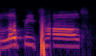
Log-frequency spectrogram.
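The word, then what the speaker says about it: L'Hôpital: today's video we'll look at indeterminate forms and l'hopital's Rule that's how that is pronounced l'hopital's rule what an indeterminate form is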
